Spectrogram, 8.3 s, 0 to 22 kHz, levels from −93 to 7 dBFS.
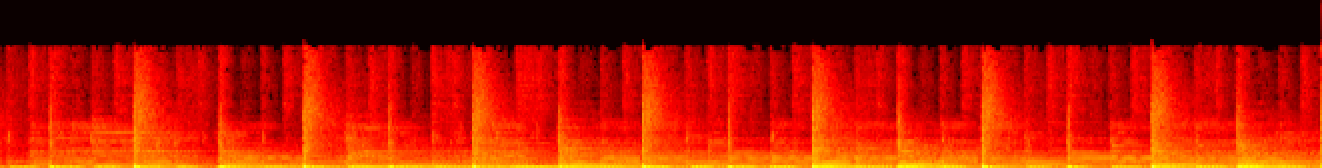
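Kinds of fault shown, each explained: Clock drift buffer slips: about every 2.0 s from 0.8 s to 6.7 s, a short click breaks the sound. The likely cause is two clocks disagreeing by a couple of hundred parts per million, so a buffer between them periodically drops or repeats a small block of samples.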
